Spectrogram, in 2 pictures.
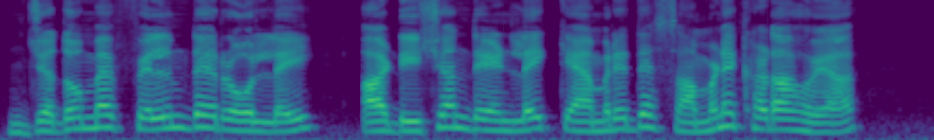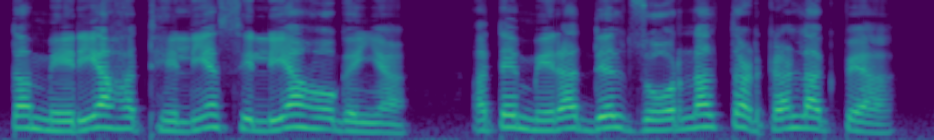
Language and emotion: Punjabi, fearful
